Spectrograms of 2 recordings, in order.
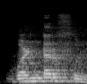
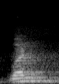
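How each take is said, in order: First: Said in the usual way. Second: वंडरफुल broken into वं, डर, फुल with long pauses; syllable by syllable. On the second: Shown as a demonstration. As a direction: say वंडरफुल in three separate beats. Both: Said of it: "दो syllable से ज़्यादा वाले हैं".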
